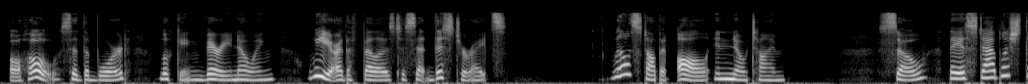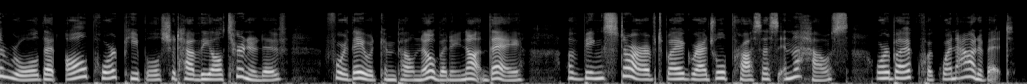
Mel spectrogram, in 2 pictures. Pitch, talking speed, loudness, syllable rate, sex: 245 Hz, 180 wpm, -18 LUFS, 4.7 syllables/s, female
